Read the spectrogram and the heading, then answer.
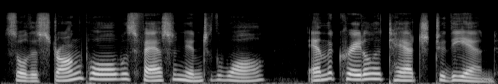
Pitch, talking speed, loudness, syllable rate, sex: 200 Hz, 195 wpm, -17 LUFS, 4.9 syllables/s, female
